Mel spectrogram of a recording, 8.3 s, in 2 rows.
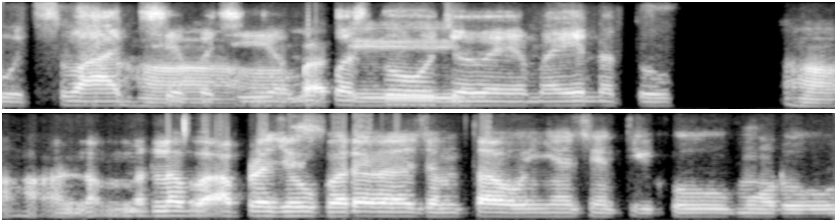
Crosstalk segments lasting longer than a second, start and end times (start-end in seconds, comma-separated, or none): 0.7-2.3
